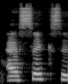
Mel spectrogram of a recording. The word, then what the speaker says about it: Essex: Essex is pronounced the way I would say Essex, E-S-S-E-X.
